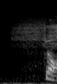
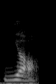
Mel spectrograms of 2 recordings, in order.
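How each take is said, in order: First: It begins with a sh sound. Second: It begins with a y sound.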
